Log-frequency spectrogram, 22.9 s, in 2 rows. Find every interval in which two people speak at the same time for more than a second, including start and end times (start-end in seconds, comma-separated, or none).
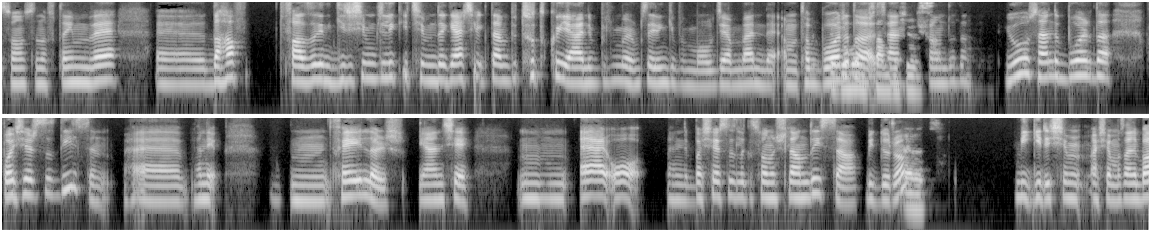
8.1-9.4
